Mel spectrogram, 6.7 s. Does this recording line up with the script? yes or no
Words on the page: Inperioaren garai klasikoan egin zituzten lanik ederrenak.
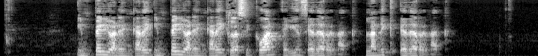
no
